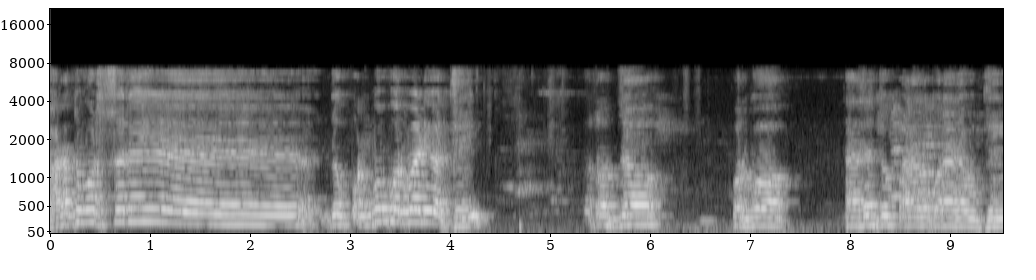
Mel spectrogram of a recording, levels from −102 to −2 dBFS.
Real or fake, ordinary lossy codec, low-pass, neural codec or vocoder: real; none; 7.2 kHz; none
